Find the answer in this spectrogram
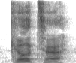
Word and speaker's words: Goethe: How do I say Goethe? I pronounce things wrong so many times that I want to at least say it correctly. Goethe. Oh, Gotha. Oh my goodness, I wasn't even close. All right. Gotha.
